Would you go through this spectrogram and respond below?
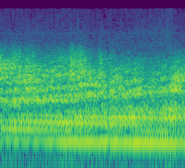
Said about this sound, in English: The highlight of these races, of course, are the Unlimited, a brutal test of power between World War II fighter planes.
